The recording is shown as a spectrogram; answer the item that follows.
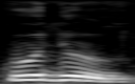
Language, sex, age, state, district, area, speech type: Maithili, male, 60+, Bihar, Muzaffarpur, urban, read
